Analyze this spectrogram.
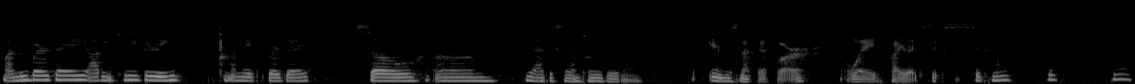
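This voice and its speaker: A woman's voice: deep voice, normal speed, creaky, warm tone, slight background noise. Tired, rambling young woman vlogging. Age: 20s. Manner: rambling, unscripted, many filler ums; goofy. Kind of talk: casual vlog chat. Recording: dull lo-fi sound.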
